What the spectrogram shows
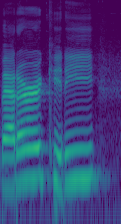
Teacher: The alveolar tap, now that you know, it happens in between two, when the T is between two vowels and the first vowel is stressed, you get a tap. · So you just flap your tongue tip to the alveolar area and then just kind of tap it. So you can call it a tap or a flap.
